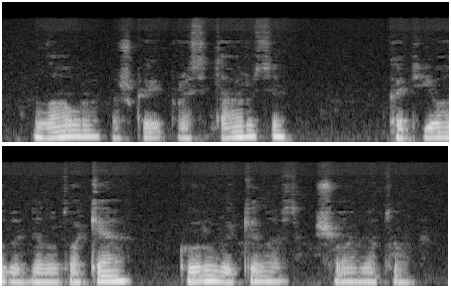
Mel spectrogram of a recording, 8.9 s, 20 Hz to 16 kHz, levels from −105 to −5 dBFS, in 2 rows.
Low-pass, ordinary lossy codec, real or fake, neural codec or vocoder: 10.8 kHz; AAC, 48 kbps; real; none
